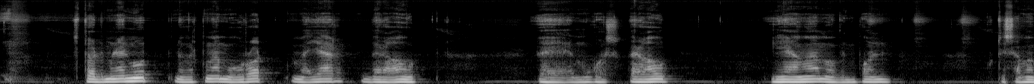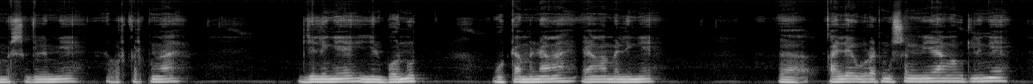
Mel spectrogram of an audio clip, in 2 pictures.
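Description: No technical faults are audible anywhere in the speech recording.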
